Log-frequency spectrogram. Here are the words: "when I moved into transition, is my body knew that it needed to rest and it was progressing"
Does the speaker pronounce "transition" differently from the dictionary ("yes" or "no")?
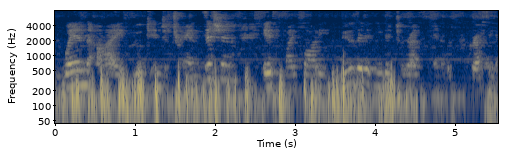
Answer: no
